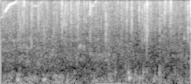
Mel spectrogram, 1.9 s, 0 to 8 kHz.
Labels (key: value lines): label: biophony, dolphin
recorder: SoundTrap 500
